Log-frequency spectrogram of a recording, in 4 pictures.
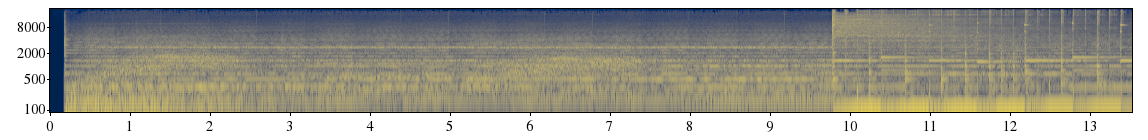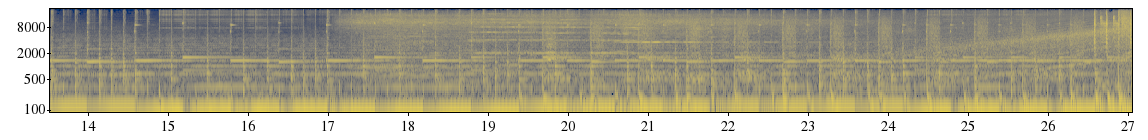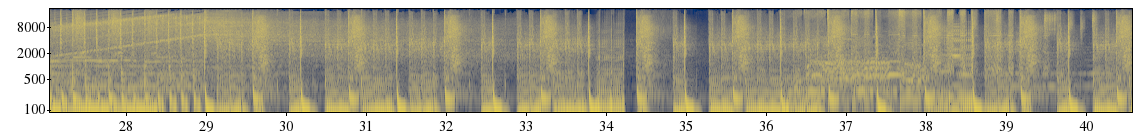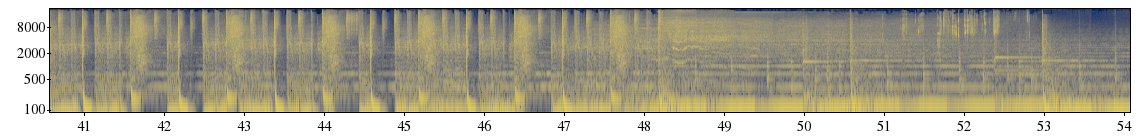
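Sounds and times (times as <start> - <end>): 
music track at 100 bpm in F: 0.2 - 54.0.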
